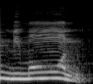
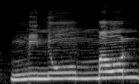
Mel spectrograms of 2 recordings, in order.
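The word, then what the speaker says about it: mnemon: चलिए देखते हैं एग्जांपल जैसे कि एम एन ई एम ओ एन तो इसे पढ़ते हैं निमोन अब देखिए यहां पर एम से वर्ड की स्टार्टिंग हुई है और एम के जस्ट बाद एन आया है तो यहां पर एम हमारा साइलेंट है इसे अगर आप मिनो मोन पढ़ेंगे तो यह गलत हो जाएगा गाइस इसे पढ़ते हैं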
